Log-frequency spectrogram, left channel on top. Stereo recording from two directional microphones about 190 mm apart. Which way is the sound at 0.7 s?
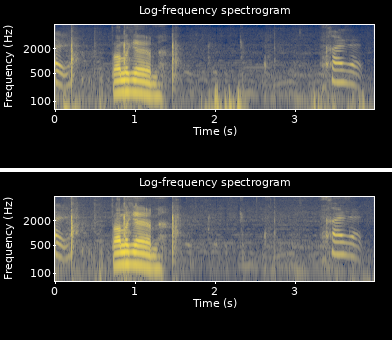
5° left (ahead or behind).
